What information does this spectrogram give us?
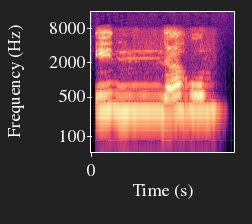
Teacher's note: नून पे गुन्ना ज़मानी हो रहा है, एक अलिफ के बराबर रुकेंगे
